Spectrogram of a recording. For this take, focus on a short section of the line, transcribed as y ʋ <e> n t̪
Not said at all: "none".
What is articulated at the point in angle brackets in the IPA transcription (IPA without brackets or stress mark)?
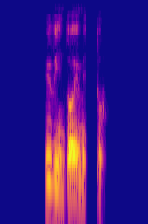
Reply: i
